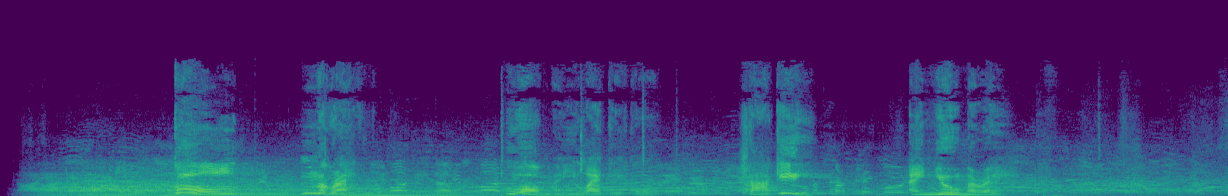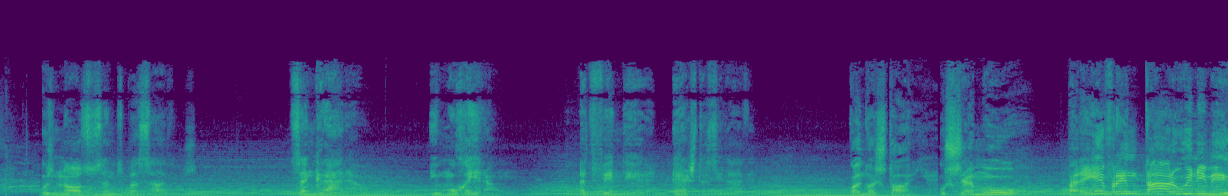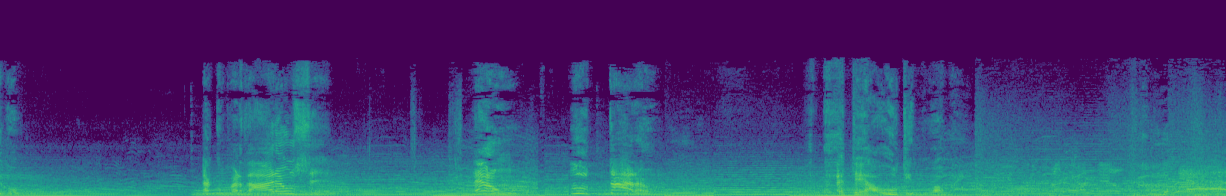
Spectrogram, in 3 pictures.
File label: portuguese video games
